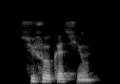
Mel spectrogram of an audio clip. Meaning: suffocation
- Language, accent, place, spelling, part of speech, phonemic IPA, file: French, France, Lyon, suffocation, noun, /sy.fɔ.ka.sjɔ̃/, LL-Q150 (fra)-suffocation.wav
